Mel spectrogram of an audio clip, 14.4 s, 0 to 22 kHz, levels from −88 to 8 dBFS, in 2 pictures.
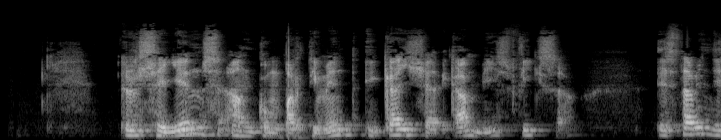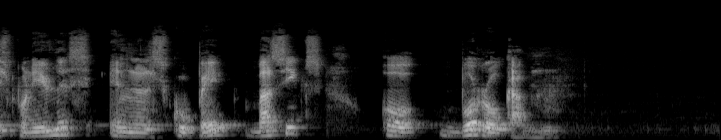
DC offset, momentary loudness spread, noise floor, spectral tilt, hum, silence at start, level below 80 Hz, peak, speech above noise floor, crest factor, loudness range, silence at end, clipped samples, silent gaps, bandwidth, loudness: under 0.1%; 19 LU; -75 dBFS; -4 dB/octave; none; 0.45 s; -68 dBFS; 0 dBFS; 51 dB; 24 dB; 7 LU; 1.7 s; under 0.1%; none; 10 kHz; -23 LUFS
